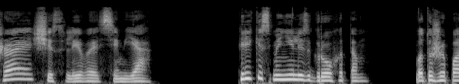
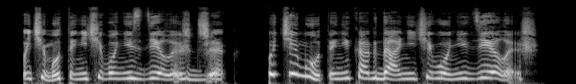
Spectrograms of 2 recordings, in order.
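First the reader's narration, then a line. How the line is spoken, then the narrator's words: Wailing lament. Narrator (Russian): причитания Грейс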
